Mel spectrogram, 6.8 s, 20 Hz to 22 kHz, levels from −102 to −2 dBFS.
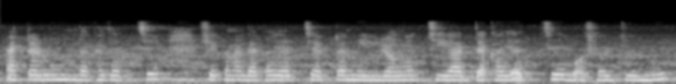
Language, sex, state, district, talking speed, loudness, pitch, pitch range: Bengali, female, Odisha, Malkangiri, 135 wpm, -16 LUFS, 220 Hz, 210-225 Hz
